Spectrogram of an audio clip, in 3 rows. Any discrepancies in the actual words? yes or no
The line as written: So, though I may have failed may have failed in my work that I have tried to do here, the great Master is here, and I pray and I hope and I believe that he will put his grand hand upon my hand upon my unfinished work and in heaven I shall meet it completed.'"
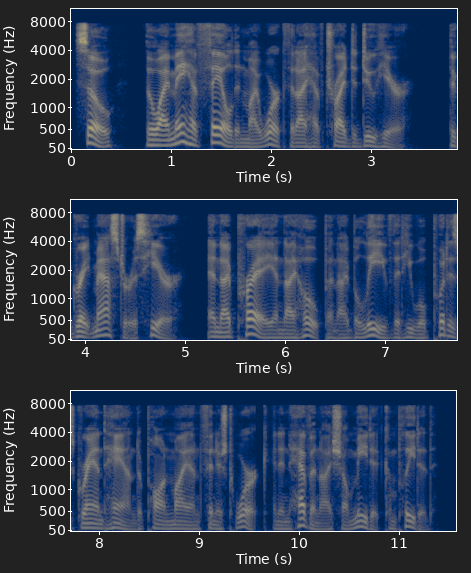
yes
